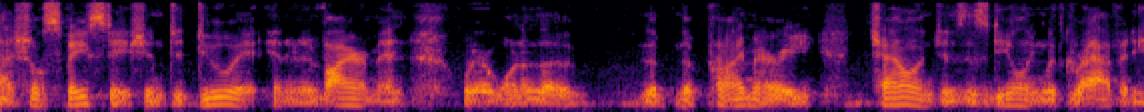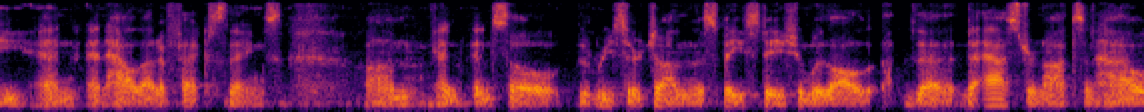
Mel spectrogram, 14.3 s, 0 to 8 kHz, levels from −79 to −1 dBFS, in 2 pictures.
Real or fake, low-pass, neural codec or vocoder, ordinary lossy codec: fake; 7.2 kHz; vocoder, 22.05 kHz, 80 mel bands, HiFi-GAN; Opus, 24 kbps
